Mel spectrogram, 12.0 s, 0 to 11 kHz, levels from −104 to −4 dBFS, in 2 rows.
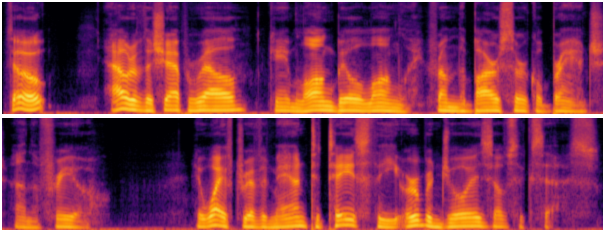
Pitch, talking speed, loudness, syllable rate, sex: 115 Hz, 130 wpm, -18 LUFS, 3.6 syllables/s, male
